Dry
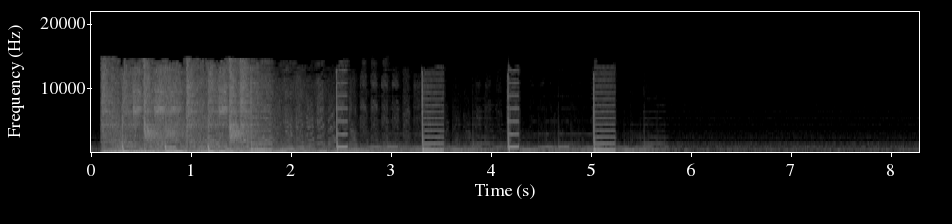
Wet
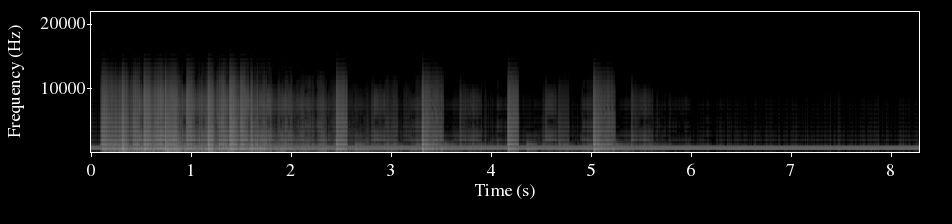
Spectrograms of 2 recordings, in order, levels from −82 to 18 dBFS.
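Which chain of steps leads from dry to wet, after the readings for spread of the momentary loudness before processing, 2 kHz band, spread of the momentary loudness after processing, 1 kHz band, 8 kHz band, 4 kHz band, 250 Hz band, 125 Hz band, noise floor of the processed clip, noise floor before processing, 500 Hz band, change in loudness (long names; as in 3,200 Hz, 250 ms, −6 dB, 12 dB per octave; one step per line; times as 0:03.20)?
20 LU, −1.0 dB, 14 LU, +3.5 dB, −8.0 dB, −5.0 dB, −11.0 dB, −13.0 dB, −45 dBFS, −59 dBFS, −3.0 dB, −6.5 dB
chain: samples sorted by size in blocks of 64 samples
reverb reduction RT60 0.72 s
high-pass filter 58 Hz
low-shelf EQ 360 Hz −10.5 dB
mains-hum notches 50/100/150/200 Hz
on a send: delay that swaps between a low-pass and a high-pass 188 ms, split 1,500 Hz, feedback 52%, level −9 dB
on the sum: steady tone 760 Hz −42 dBFS
low-pass filter 10,000 Hz 24 dB per octave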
